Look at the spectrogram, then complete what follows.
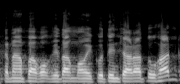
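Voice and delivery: usual speaking voice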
